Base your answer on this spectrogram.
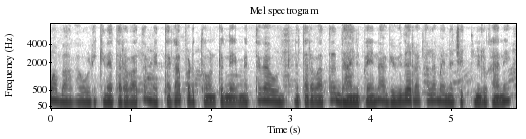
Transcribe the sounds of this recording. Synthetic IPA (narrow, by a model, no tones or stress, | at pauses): mɐbaːɡaːuɽikinɐt̪ɐɾuʋaːt̪ɐmɛt̪ːɐɡaːpɐɽut̪uːɳʈund̪imɛt̪ːɐɡaːuɳʈunːɐt̪ɐɾuʋaːt̪ɐd̪ʱaːnipɐjnɐʋiʋid̪ʱɐɾɐkɐːlɐmɐjnɐt͡ʃeʈːinilukaːniː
